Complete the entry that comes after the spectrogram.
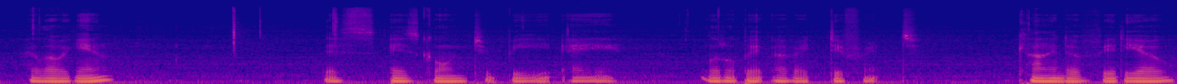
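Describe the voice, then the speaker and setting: A soft-spoken man with a dark, mellow tone and a somewhat breathy sound talks at a very slow pace, leaving long, frequent pauses. His pitch swings very widely. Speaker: ASMR channel host. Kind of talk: ASMR bedtime story reading. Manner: soft-spoken, relaxing.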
